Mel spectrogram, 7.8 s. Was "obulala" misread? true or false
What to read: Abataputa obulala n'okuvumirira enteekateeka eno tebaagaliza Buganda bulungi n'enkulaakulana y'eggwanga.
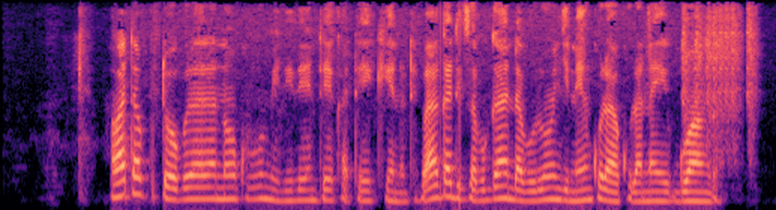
false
